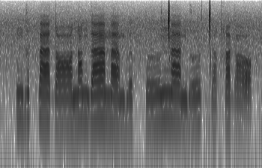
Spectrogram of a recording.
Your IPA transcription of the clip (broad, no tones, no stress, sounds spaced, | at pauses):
ŋ ɡ ə pː aː d ɑː n ɑ n d aː m aː m b əː pː ɤː ŋ͡ǀ aː n d ɤː ɡ͡ǀ əː qʰ ɐ ɡ ɑː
